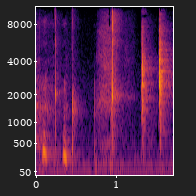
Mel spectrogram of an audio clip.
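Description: Several crisp finger snaps crack out at uneven intervals, the last few sharper and louder, with some soft murmured vocal sounds mixed in near the start over a low steady hum.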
